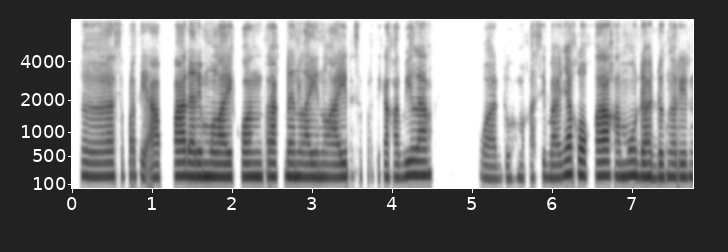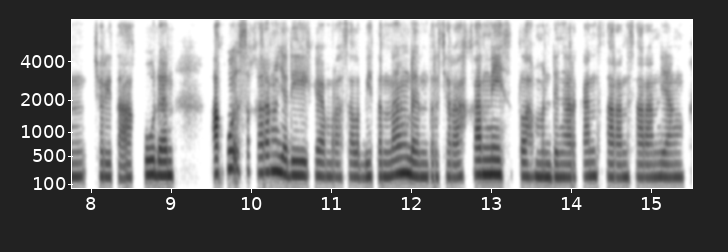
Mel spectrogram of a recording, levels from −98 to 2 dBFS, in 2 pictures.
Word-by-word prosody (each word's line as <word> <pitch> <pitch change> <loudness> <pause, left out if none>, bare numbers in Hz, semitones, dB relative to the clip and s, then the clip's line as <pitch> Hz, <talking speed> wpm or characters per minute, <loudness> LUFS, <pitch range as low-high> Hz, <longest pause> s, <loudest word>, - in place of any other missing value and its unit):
eee, 195 0 0
seperti 200 -1 -5
apa, 195 +2 +2
dari 195 -1 +4
mulai 190 -1 +5
kontrak 195 0 +1
dan 190 -1 +2
lain-lain 185 0 0
seperti 195 0 -20
Kakak 185 -1 -3
bilang. 210 +1 +3 0.6
Waduh 170 -1 -9
makasih 175 +1 -10
banyak 180 +5 +1
loh, 205 - +5
Kak, 200 0 +3
kamu 190 +1 +1
udah 190 -1 +4
dengerin 185 0 -1 0.3
cerita 190 -1 -5
aku, 215 +3 +1
dan 205 0 +5 0.5
aku 295 +7 +4
sekarang 255 0 -1
jadi 210 -3 +3
kayak 200 -3 -5
merasa 190 0 -9
lebih 190 +1 -5
tenang 215 +5 +3
dan 190 -2 -1
tercerahkan 190 +3 -4
nih 220 0 +6
setelah 200 -2 -7
mendengarkan 190 0 -3
saran-saran 185 0 -6
yang 185 0 -4
190 Hz, 140 wpm, -24 LUFS, 185-205 Hz, 0.6 s, nih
